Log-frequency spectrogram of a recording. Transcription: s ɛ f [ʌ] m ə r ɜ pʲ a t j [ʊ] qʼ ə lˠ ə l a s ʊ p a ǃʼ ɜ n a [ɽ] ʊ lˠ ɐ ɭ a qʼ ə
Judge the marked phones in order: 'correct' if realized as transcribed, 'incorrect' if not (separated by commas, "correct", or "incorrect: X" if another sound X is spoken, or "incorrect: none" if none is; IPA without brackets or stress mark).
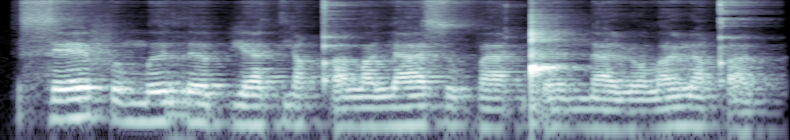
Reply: incorrect: ə, incorrect: ə, incorrect: ɭ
